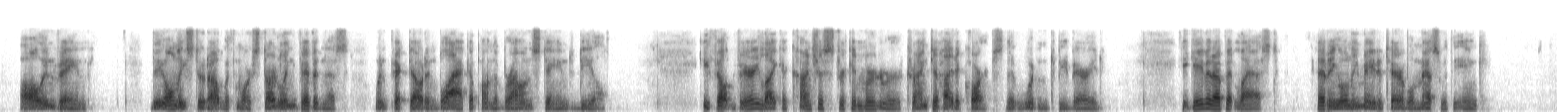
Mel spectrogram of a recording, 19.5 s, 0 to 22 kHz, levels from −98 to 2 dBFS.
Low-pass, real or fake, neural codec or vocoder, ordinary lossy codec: 7.2 kHz; fake; vocoder, 22.05 kHz, 80 mel bands, HiFi-GAN; Opus, 16 kbps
